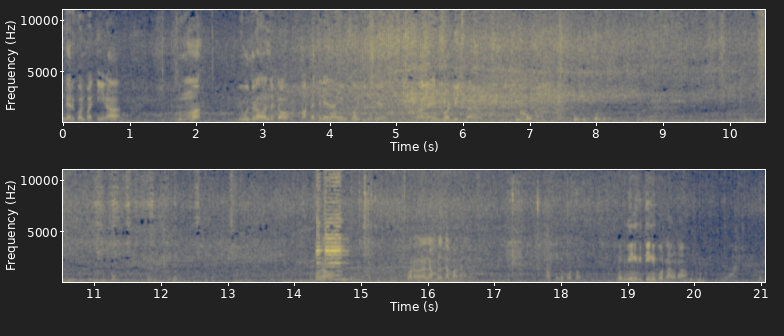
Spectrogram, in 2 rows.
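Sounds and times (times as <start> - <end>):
wind on microphone: 5.8 - 15.6, 19.7 - 21.0.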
